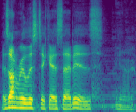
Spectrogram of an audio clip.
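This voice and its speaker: Man, average pitch, a bit nasal from a cold, rambling casual talk, soft guitar music underneath. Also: a little fast. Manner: rambling, hesitant, many restarts. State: slightly sick. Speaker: art channel host. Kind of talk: casual commentary over a speed drawing.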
